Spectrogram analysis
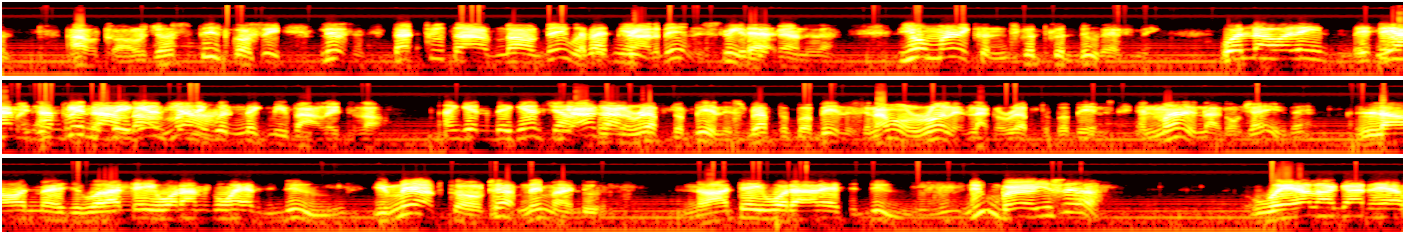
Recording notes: RBCP's Personal Prank Phone Calls Collection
